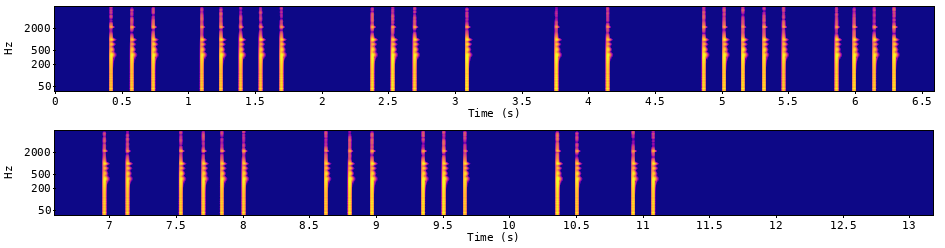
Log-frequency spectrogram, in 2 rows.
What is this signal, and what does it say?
Tap code, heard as taps on a table, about 6 knocks a second. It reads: PLAYING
